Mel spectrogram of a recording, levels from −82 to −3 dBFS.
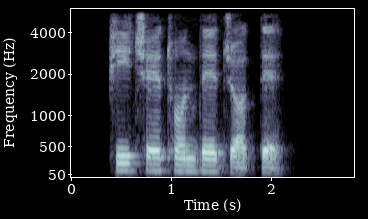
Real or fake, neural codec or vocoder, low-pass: real; none; 5.4 kHz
